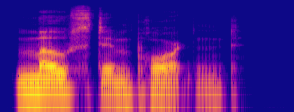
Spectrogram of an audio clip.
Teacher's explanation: I want you to imagine that it's like this, most important. The T actually goes in front of important.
